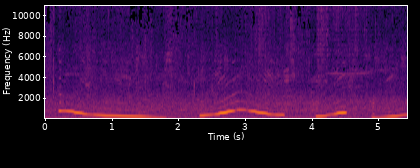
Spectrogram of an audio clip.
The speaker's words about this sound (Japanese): これ小学生漢字っていうソフトウェアなのね、うん、よくある漢字練習ソフトですよ、うん、で音がね、鳴るんだけど、で例えばこう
